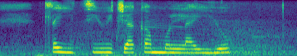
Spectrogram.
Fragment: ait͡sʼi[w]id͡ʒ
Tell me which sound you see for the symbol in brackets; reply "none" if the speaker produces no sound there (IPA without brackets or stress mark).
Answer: w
